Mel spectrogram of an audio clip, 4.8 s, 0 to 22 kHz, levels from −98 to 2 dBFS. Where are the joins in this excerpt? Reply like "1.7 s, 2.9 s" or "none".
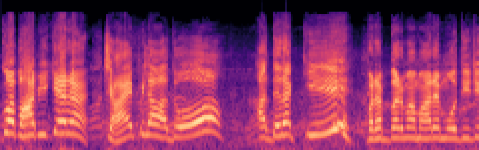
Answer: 0.9 s, 3.6 s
